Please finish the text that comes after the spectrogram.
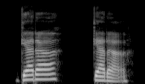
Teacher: The t and get changes to a soft d sound and links to the a. So get a sounds like get a get a get a. · The next two words, get a, blend together. The T in get changes to a soft D sound and links to the A.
